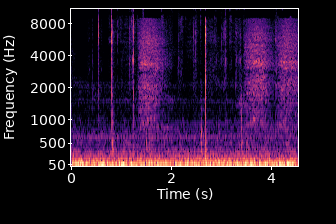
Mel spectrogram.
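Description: Small screwdriver turning the screw of a plastic pluggable terminal block to clamp a wire: short scraping spells with a few sharp clicks.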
